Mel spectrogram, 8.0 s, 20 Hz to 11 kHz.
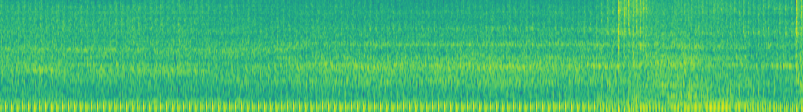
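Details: Honda GX200 water pump engine after carburetor cleaning, fresh gas: chugs at a steady rhythm, then stumbles and speed wavers after about six seconds; only runs on full choke, carb to be rechecked, cause unknown.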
